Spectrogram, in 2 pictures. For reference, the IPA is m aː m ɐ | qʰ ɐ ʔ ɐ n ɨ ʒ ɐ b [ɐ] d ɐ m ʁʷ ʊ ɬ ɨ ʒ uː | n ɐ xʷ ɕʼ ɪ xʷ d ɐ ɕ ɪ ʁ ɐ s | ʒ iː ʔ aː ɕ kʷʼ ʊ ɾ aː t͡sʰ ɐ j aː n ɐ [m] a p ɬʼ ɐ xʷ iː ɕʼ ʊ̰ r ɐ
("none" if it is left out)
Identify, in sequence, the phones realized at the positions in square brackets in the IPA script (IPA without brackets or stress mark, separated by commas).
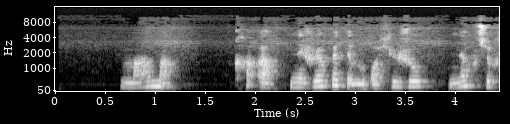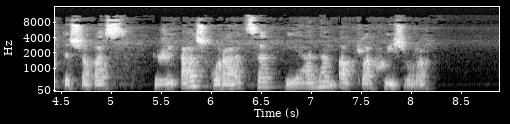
ɐ, m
